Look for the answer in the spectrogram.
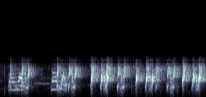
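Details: Common quail calling, new recording: opening phrases sound rougher and lower, then quick three-note liquid phrases follow in steady succession about every second.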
